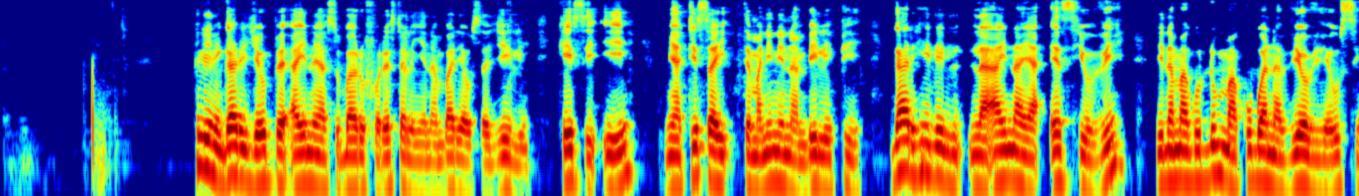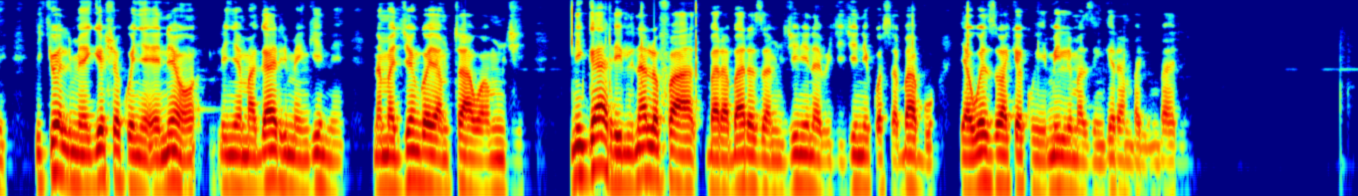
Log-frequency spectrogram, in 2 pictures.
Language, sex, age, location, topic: Swahili, male, 18-24, Nairobi, finance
